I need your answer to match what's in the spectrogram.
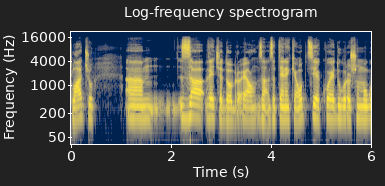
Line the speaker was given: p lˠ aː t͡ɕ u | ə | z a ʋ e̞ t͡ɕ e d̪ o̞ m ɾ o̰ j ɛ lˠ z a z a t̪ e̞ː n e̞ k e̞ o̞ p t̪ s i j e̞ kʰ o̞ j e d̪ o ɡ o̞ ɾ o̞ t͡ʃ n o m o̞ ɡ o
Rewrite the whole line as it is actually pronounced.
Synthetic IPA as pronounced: p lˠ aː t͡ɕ u | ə | z a ʋ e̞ t͡ɕ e d̪ o̞ b ɾ o̰ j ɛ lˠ z a z a t̪ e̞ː n e̞ k e̞ o̞ p t̪ s i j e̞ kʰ o̞ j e d̪ u ɡ o̞ ɾ o̞ t͡ʃ n o m o̞ ɡ u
